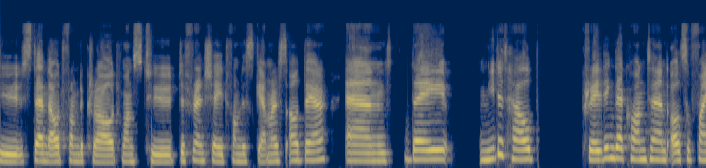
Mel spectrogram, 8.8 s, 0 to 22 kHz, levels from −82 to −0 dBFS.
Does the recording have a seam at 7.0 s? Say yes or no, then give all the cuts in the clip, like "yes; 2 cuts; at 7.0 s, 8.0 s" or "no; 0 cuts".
no; 2 cuts; at 4.2 s, 5.0 s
